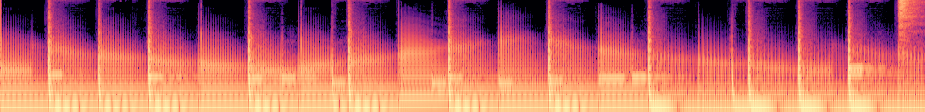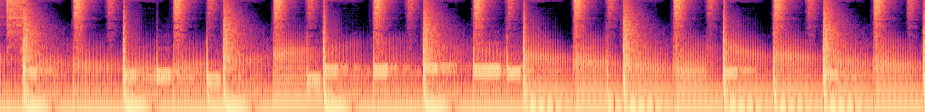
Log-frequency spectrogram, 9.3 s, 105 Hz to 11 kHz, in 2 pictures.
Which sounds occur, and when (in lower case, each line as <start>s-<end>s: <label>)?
0.0s-9.2s: music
